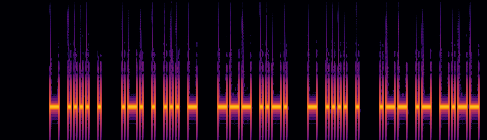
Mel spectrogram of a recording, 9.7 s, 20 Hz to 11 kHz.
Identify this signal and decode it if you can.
Morse code, heard as a keyed tone, about 20 wpm, 700 Hz. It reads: THE REST OF THE WAY
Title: Sets of 5 Words Encore 20wpm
